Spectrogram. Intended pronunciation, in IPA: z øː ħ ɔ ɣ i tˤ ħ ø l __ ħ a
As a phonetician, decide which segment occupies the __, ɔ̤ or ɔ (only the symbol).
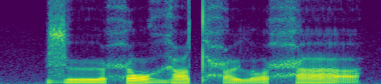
ɔ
